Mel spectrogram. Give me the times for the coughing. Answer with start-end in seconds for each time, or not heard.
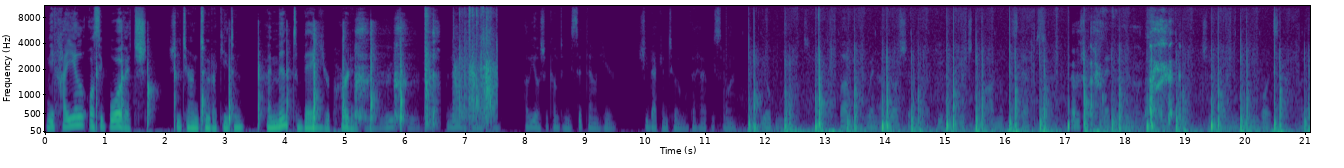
5.2-6.6, 17.1-18.9.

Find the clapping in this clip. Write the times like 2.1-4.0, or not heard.
0.8-7.5.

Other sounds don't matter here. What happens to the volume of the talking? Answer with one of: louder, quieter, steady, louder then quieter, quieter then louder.
quieter.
